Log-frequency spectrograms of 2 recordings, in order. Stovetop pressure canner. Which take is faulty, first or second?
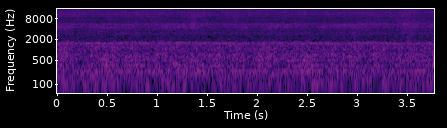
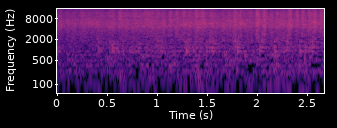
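second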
